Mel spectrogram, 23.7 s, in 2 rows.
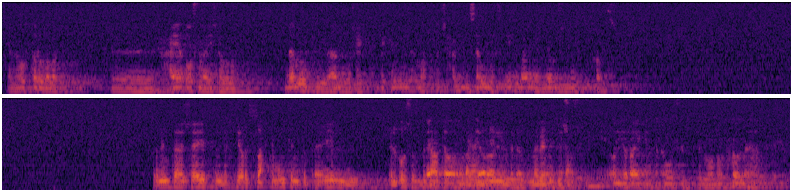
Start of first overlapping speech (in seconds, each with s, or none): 18.2 s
